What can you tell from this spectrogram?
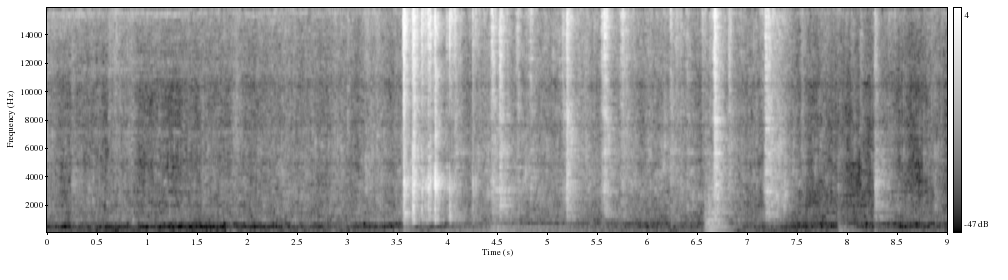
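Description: Water running and splashing in a large steel dye vat as it is filled from a hose and cloth is handled in it, with several metal knocks and clanks against the vat, loudest about halfway through, over a steady low hum.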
